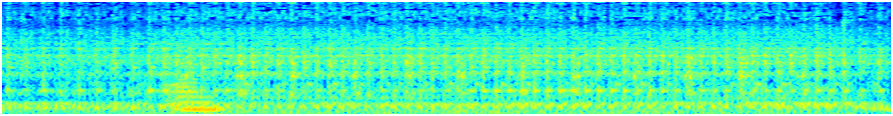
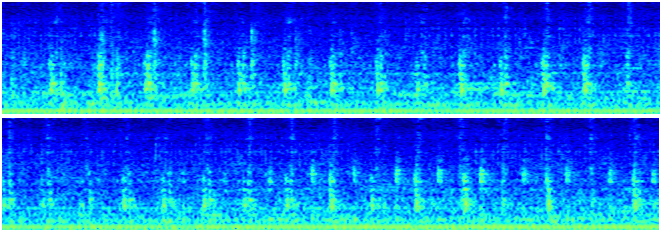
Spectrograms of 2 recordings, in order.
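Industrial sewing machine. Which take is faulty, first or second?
second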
